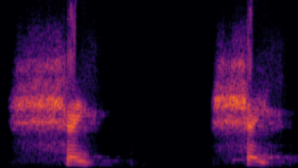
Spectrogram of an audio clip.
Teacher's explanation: हल्का सा हमजा साकिन को झटका देकर स्टॉप करेंगे, इसी को नब्र कहते हैं।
